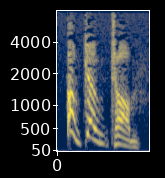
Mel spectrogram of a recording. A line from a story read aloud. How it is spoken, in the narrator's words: cried Sophie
